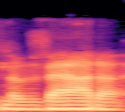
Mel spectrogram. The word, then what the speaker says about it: Nevada: corrected by locals that it's nevada is the correct that fat a is the right way to say it i'm from the east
